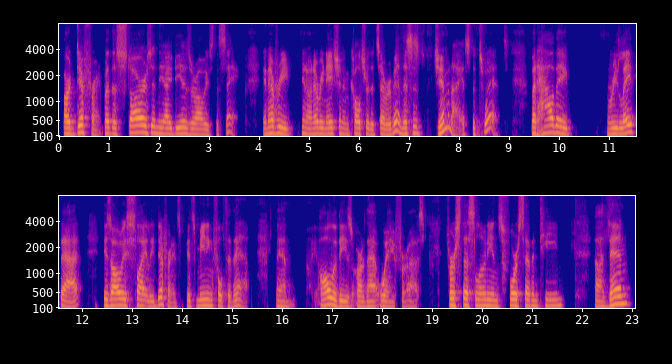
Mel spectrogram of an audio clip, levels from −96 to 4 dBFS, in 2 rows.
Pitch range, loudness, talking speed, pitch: 145-165 Hz, -29 LUFS, 155 wpm, 155 Hz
